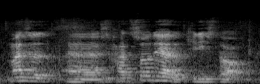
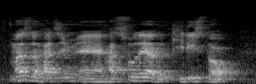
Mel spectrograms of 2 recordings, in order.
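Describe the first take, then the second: No difference in how they are said.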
